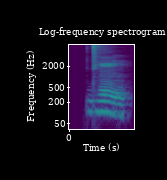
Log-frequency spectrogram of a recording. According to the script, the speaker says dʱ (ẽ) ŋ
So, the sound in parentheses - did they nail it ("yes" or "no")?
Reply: yes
